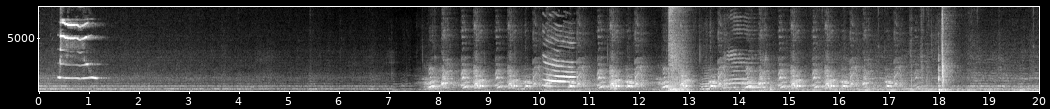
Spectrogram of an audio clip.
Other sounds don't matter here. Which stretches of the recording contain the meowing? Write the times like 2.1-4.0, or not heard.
0.3-1.2, 10.1-10.8, 13.7-14.7.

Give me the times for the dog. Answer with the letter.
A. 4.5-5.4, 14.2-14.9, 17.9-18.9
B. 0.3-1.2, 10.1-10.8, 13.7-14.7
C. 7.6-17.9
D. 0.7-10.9
C.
